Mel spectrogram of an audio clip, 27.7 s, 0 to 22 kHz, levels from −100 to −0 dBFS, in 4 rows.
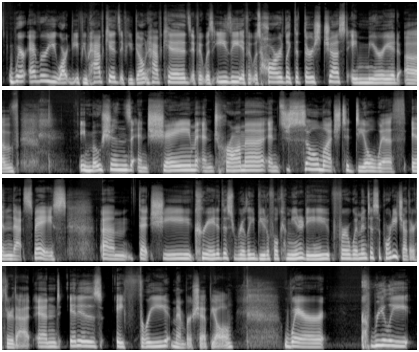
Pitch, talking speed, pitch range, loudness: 190 Hz, 145 wpm, 180-215 Hz, -23 LUFS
